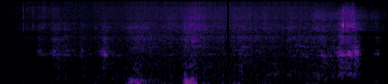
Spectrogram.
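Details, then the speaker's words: Soft, low rumbling snores at intervals under quiet room noise from an old female dog sleeping nearby: a dog's ordinary snoring. "You hear the snoring in the background. That's my old lady dog."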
